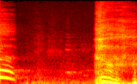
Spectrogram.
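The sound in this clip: A person imitates gasping for breath after swimming laps in a pool race: a short gasp, a quiet pause, then a long, loud, strained intake of breath.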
